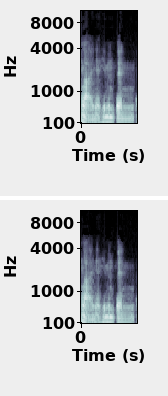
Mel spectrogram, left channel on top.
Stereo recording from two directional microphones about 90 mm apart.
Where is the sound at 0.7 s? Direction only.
45° left (ahead or behind).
